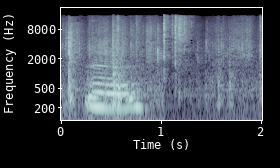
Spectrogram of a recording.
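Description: Yellow plastic bubble-wrap mailer crinkling as it is cut and pulled open with scissors, with a few sharp clicks about a second in. A short hummed vocal sound comes early on.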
